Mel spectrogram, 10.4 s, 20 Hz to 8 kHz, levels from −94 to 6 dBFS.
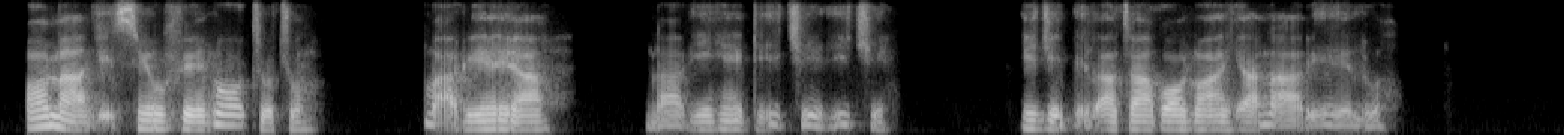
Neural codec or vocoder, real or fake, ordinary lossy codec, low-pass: autoencoder, 22.05 kHz, a latent of 192 numbers a frame, VITS, trained on one speaker; fake; Opus, 16 kbps; 7.2 kHz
